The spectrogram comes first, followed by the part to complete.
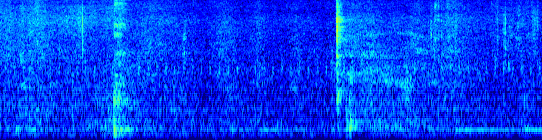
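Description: Quiet room with faint handling clicks: a soft one about a second in and a sharper one about two and a half seconds in, with a faint low steady hum near the end.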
